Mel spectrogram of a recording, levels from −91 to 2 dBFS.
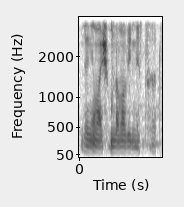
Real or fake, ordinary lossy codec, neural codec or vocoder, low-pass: real; none; none; 3.6 kHz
